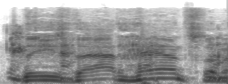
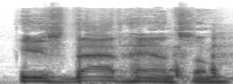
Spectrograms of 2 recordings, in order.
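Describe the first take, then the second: First: Handsome drawn out slowly and higher; stress on handsome. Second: Said in the usual way. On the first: Shown as a demonstration. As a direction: lean hard on handsome, slowly.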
